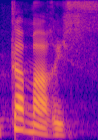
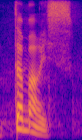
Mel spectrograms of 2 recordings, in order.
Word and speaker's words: tamaris: Le tamaris, avec ce petit S qui se prononce à la fin, le tamaris.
